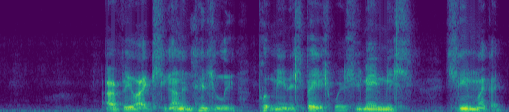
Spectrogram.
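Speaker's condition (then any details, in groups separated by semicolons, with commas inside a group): Cerebral palsy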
